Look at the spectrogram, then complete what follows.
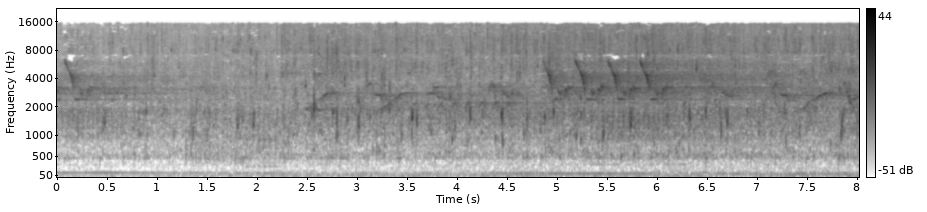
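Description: Water trickling, with birds chirping and whistling in short calls over it.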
